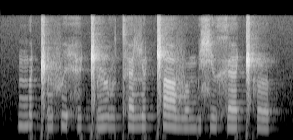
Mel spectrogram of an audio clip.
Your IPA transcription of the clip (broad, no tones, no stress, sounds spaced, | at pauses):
ŋ ə ɡ͡ǁ ø f i h e̤ ɡ͡ǁ ɨ ɭ o̤ tʰ ɛ ɮ ɨ ǁ a v ɵ m ə̤ ɕ ɨ x ɛ ǁʰ ɵ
